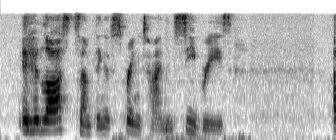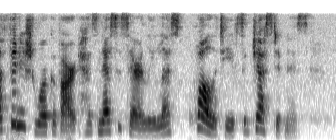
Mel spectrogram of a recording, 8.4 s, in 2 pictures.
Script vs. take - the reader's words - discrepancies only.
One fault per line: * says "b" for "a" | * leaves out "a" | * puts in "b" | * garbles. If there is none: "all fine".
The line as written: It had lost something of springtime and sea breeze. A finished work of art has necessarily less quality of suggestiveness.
all fine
